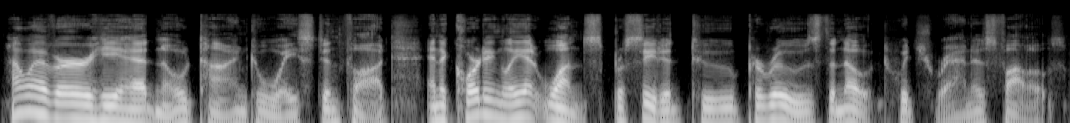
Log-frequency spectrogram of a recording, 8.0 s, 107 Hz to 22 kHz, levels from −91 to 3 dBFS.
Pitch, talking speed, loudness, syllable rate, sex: 100 Hz, 165 wpm, -19 LUFS, 4.4 syllables/s, male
